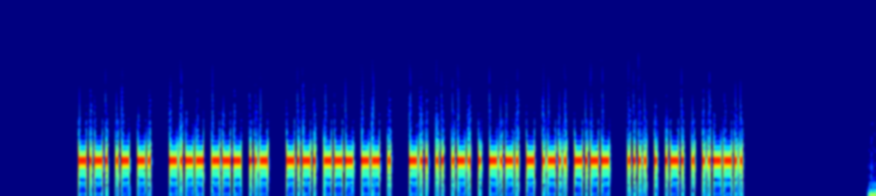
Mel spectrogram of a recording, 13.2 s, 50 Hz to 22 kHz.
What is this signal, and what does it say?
Morse code, heard as a keyed tone, about 31 wpm, 700 Hz. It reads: CAN YOU COME DIRECTLY HERE?
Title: Sentences from Top 1000 Words - Review Part 5 - 30wpm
